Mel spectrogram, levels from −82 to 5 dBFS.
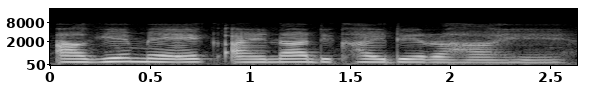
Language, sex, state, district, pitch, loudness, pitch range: Hindi, female, Arunachal Pradesh, Longding, 215 Hz, -16 LUFS, 200-225 Hz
